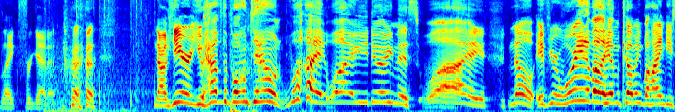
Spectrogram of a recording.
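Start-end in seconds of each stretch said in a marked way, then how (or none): 1.9-8.4 high-pitched, pleading exasperation; real coach's frustration, pitched up; exasperated disbelief. Real, not acted. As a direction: wail in dismay at a baffling mistake. Coach pleading over a baffling mistake.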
